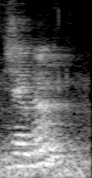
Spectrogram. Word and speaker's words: Germain: Dr. Germain, that's how we pronounce it in French.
